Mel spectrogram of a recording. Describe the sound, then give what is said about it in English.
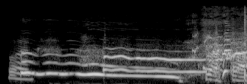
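People howl like wolves together in a long, steady, drawn-out wail held for about two seconds, loud, breaking into a noisy scuffle of sound at the end. “…'s howling with you.”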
